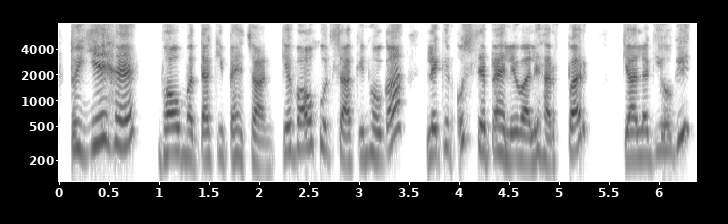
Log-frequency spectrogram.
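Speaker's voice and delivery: ordinary talk, nothing marked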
